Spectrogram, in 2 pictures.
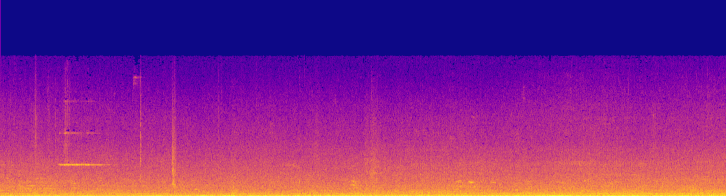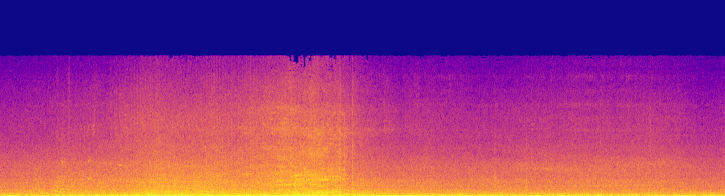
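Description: City traffic hums steadily nearby outdoors.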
